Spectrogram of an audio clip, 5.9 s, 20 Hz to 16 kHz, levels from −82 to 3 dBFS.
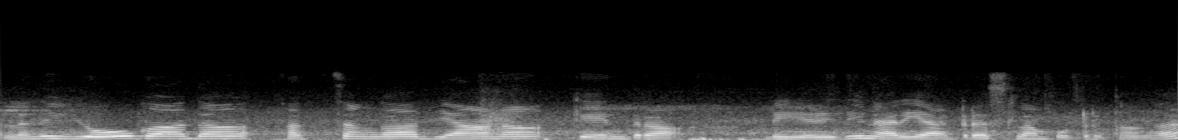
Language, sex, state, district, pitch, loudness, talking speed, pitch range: Tamil, female, Tamil Nadu, Chennai, 215 Hz, -14 LUFS, 110 wpm, 205-245 Hz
